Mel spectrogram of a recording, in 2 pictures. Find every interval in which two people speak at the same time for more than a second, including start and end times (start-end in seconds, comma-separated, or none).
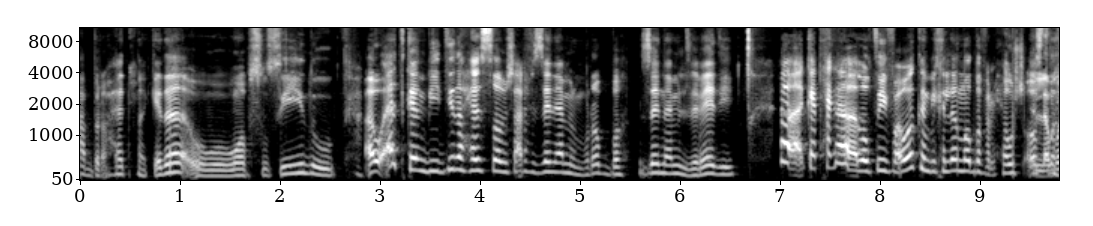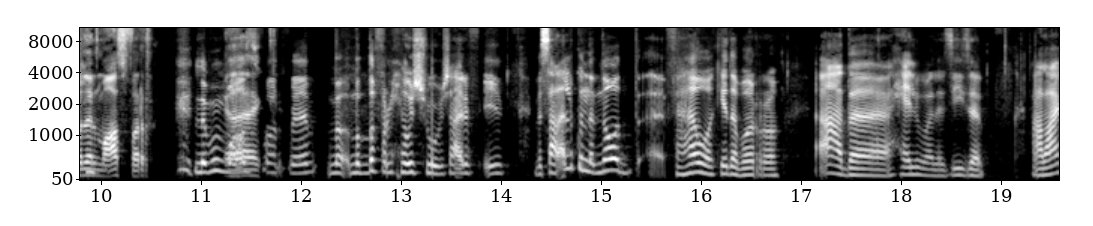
none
